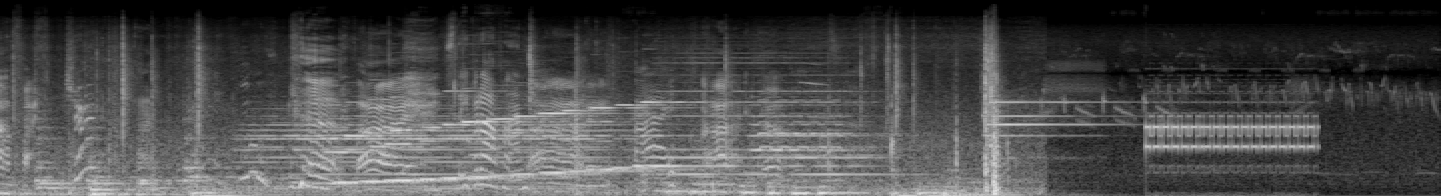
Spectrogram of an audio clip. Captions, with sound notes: - No, I'm fine. - Sure? - Fine. - Okay. - Ooh. (laughs) Bye. - Sleep it off, hon. - Bye. - Bye. - Bye. (door bangs) (birds chirping) (phone ringing)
